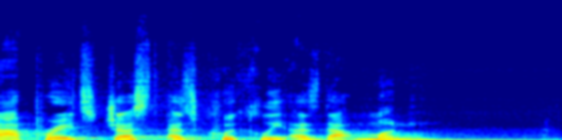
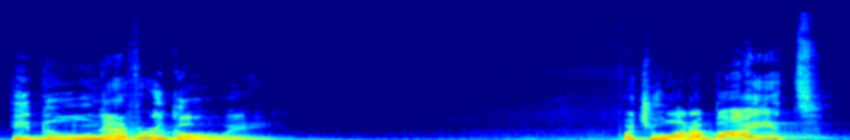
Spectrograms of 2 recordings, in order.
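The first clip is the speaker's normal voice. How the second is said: normal talking voice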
